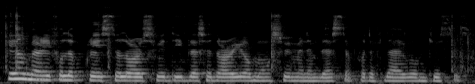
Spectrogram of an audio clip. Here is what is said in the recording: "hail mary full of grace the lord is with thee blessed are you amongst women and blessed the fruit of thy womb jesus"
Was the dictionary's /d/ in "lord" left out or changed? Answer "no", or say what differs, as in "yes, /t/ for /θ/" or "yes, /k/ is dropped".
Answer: no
